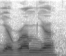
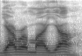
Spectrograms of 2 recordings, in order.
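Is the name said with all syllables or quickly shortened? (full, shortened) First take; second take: shortened; full. First: The name is said fast with a syllable dropped. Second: The name is said fully with every syllable. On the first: "some brothers say Yaramya ... brothers say it fast" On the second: "But Yaramaya"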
